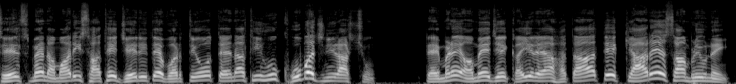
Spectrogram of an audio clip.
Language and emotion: Gujarati, angry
